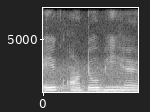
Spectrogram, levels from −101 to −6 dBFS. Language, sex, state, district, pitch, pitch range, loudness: Hindi, female, Bihar, Vaishali, 230 Hz, 220-235 Hz, -14 LUFS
